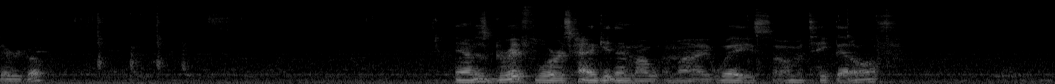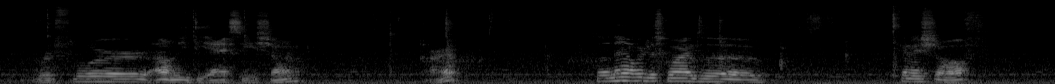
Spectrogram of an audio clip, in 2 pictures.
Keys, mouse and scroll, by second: 1.0-3.9 middle drag, 5.6-7.5 middle drag, 7.5-10.6 drag, 11.0-14.8 drag, 13.6 n, 15.1 t, 17.8-19.5 middle drag, 19.5 Tab, 20.7 KP_3.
